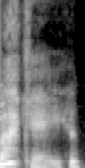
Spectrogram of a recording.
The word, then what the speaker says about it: Bacchae: But I think the one you're sort of referring to, and I know I'm going to pronounce this wrong, is it the Bachi? Or the Bacchae? – The Bacchae.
